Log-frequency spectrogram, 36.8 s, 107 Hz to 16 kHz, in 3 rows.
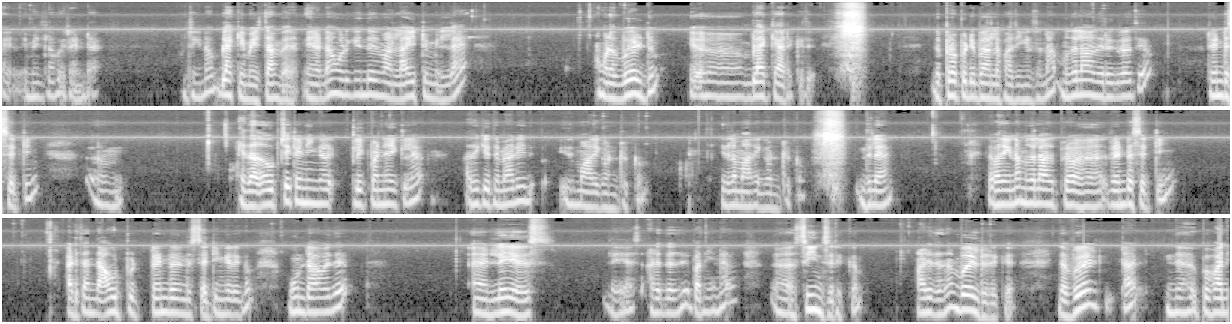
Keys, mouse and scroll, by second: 0.5-18.8 drag.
